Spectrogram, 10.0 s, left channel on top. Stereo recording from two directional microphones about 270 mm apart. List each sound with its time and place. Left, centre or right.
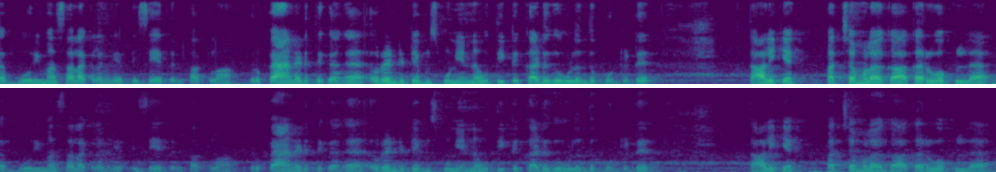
0.0 s a woman's voice: centre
